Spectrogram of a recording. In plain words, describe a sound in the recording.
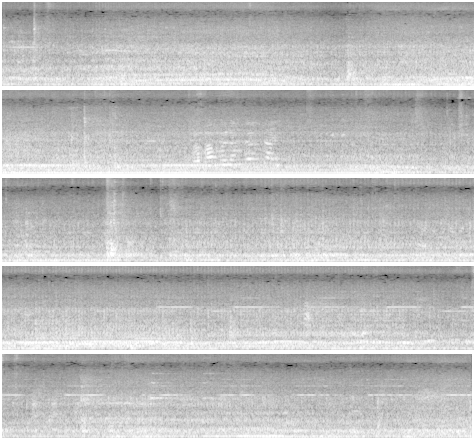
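A forklift engine rumbles nearby.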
